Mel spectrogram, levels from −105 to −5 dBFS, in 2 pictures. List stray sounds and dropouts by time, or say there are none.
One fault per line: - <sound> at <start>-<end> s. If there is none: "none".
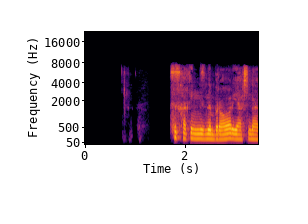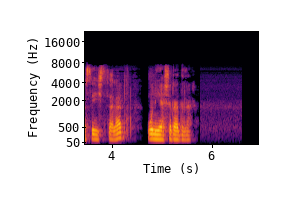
none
